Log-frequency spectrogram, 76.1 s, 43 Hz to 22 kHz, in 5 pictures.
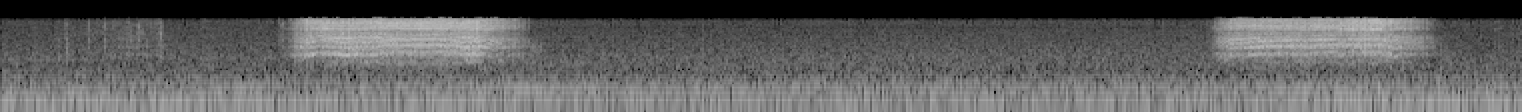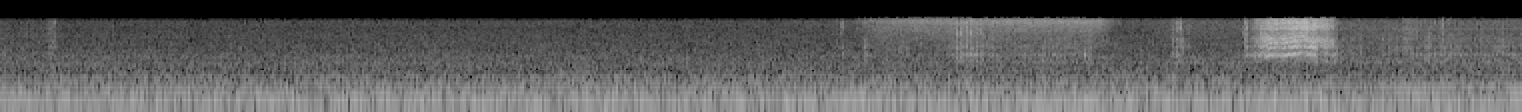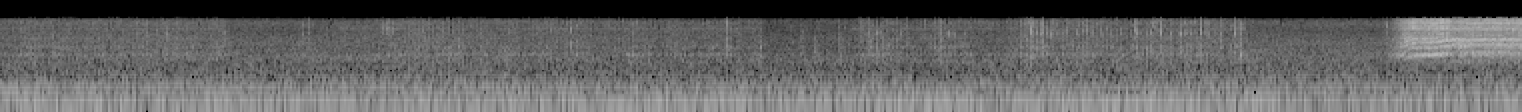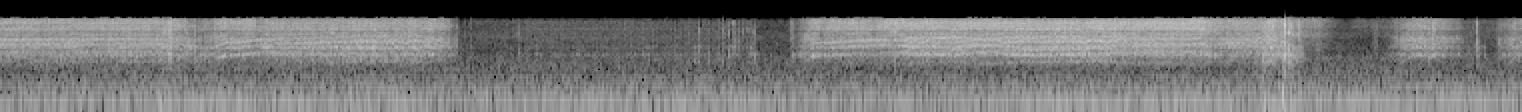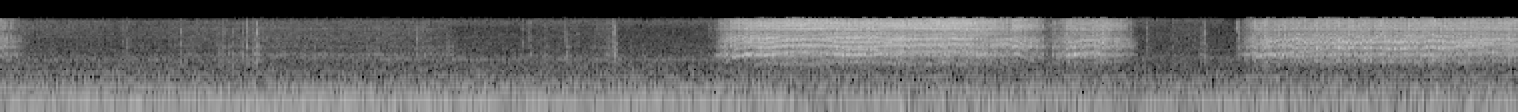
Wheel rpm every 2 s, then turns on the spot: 10, 100, 40, 0, 0, 0, 120, 0, 0, 0, 0, 0, 10, 30, 20, 20, 0, 20, 20, 20, 20, 10, 130, 130, 130, 10, 30, 160, 160, 40, 20, 10, 10, 0, 150, 100, 60, 160.
24-26 28-32 34-42 50-52 62-66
